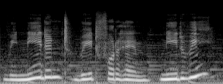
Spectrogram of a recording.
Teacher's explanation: a rising tone is used in a question tag whether remark is tentative and uncertain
